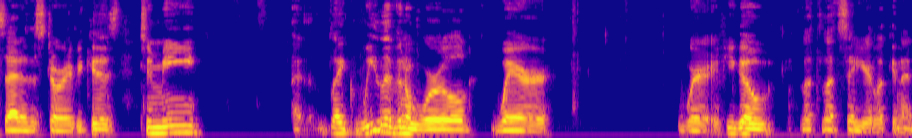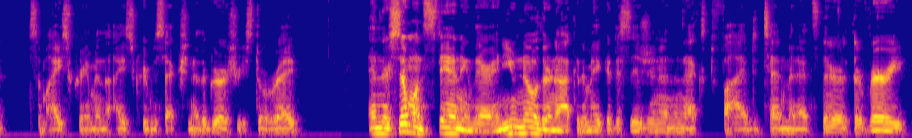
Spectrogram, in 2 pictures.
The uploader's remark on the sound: We are soo sorry about the sound quality on this one episode and for not going out on-air.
